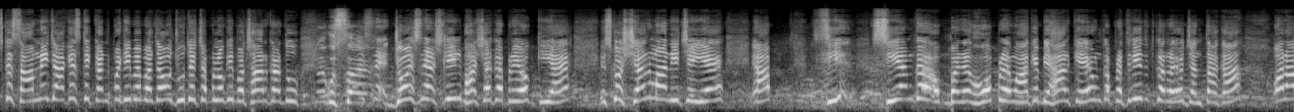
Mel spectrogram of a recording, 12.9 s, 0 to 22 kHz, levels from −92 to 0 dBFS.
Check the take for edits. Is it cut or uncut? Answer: uncut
